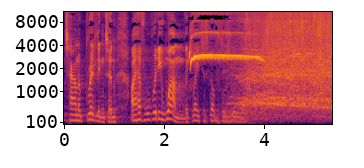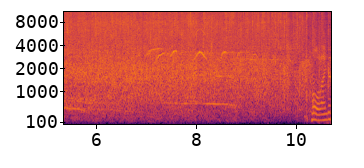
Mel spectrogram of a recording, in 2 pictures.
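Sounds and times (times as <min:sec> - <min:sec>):
speech: 0:00.0 - 0:04.1, 0:10.3 - 0:10.7
whistles and cheers: 0:02.5 - 0:10.0
audience applause: 0:03.2 - 0:10.7.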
